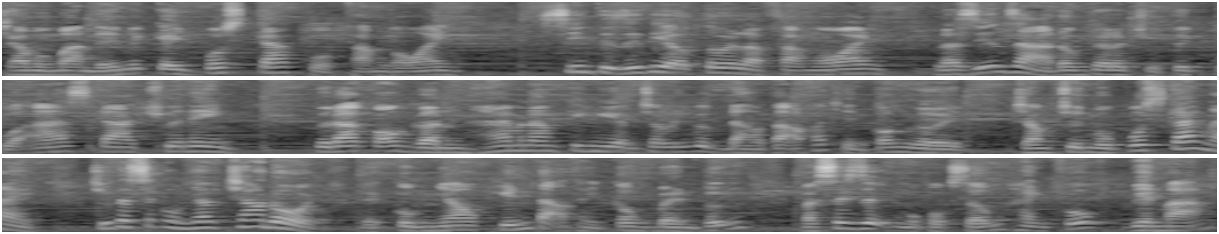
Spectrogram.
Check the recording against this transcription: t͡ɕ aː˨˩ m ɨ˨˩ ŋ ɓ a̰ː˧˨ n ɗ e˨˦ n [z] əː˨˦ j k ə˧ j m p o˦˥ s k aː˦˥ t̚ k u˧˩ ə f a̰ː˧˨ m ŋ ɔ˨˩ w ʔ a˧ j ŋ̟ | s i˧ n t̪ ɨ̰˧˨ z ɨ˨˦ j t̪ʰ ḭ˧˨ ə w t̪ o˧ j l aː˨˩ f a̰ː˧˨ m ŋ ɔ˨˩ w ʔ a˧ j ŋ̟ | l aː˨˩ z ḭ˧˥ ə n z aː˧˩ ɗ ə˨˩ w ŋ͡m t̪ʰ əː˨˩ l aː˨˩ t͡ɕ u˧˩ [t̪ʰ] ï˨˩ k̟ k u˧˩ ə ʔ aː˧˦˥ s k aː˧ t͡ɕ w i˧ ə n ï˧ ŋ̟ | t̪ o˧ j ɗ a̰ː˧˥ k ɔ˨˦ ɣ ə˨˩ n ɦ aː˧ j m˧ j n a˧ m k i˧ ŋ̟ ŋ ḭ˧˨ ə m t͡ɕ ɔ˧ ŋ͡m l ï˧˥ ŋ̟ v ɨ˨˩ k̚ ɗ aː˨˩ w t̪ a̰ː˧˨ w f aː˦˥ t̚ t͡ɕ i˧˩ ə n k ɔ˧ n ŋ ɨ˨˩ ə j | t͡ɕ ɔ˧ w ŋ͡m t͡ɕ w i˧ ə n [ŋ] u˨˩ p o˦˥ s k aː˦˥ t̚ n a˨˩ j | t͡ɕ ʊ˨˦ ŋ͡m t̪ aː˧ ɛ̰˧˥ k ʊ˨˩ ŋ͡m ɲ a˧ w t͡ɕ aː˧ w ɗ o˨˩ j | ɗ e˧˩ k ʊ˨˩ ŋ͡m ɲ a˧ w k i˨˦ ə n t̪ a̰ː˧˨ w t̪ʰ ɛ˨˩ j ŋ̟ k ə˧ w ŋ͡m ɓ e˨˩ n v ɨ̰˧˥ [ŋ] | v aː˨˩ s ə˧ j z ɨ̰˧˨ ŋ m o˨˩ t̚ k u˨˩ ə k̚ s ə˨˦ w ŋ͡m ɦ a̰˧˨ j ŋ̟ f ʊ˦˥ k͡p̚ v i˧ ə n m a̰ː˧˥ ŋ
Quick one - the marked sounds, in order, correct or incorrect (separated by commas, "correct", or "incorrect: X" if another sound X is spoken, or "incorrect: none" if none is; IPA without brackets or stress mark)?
incorrect: v, incorrect: t̪, incorrect: m, correct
